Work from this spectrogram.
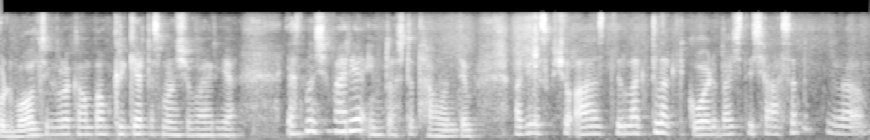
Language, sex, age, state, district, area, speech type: Kashmiri, male, 18-30, Jammu and Kashmir, Srinagar, urban, spontaneous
